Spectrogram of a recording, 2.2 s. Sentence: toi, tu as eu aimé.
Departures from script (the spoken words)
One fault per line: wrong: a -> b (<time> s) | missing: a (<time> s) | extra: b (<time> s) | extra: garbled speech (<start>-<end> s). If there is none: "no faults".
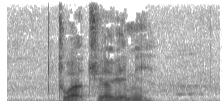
missing: eu (1.1 s)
